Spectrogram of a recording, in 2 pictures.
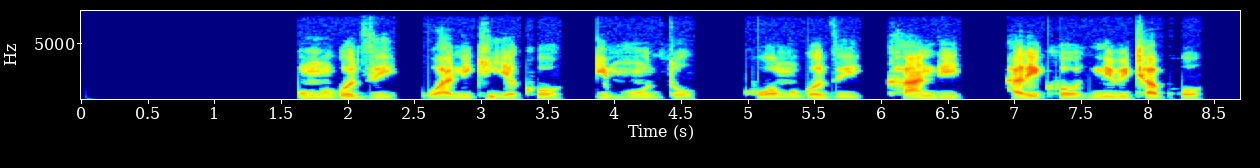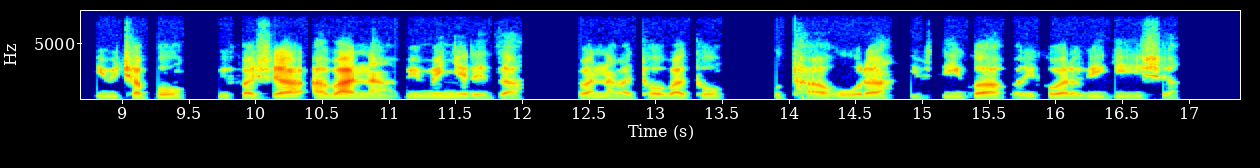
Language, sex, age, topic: Rundi, male, 25-35, education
